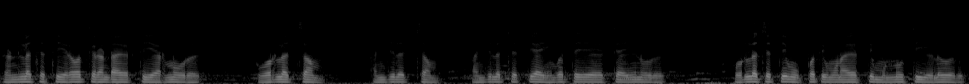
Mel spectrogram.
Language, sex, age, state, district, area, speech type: Tamil, male, 30-45, Tamil Nadu, Namakkal, rural, spontaneous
